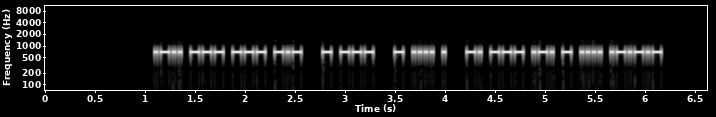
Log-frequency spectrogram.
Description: Morse code, heard as a keyed tone, about 40 wpm, 700 Hz. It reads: LOOK TO THE NORTH.
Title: Sentences from Top 1000 Words - Review Part 1 - 40wpm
